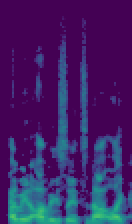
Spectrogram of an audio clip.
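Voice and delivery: ordinary talk, nothing marked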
